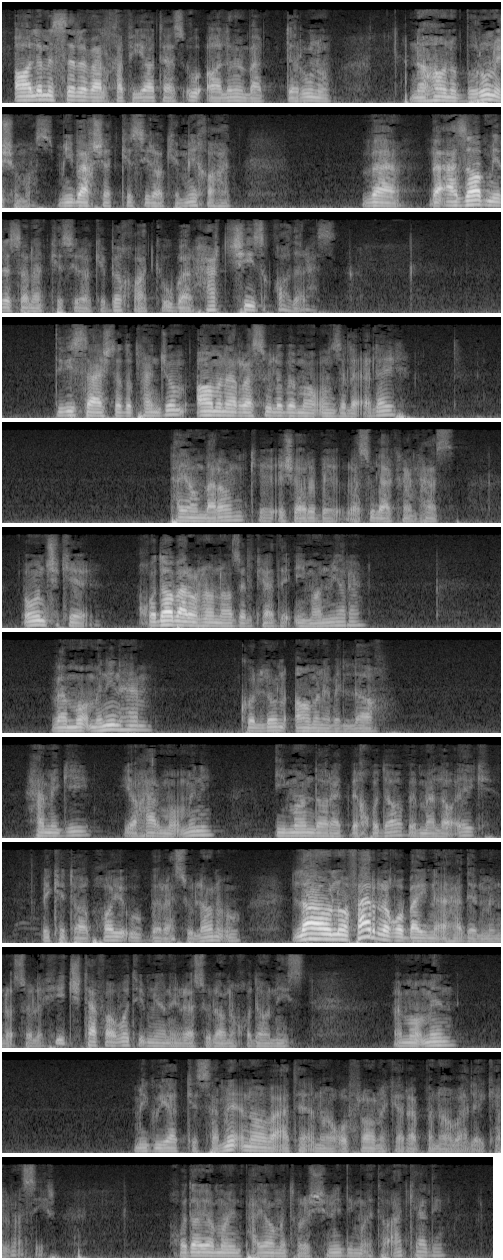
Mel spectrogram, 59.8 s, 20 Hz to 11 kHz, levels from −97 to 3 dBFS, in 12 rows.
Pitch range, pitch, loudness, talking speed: 95-115 Hz, 105 Hz, -23 LUFS, 120 wpm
